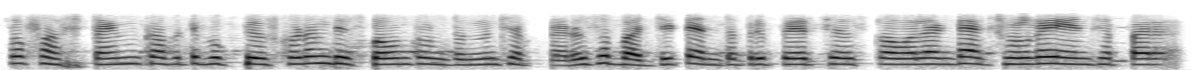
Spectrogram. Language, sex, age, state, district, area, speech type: Telugu, female, 60+, Andhra Pradesh, Kakinada, rural, conversation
